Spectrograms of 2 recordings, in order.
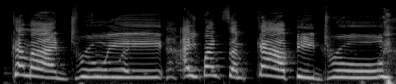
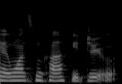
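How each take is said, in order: First: High, loud, drawn-out whine of a plea; performed coffee plea. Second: Said in the usual way. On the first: Shown as a demonstration. Performing for cousin Drew to make her laugh, high loud put-on plea. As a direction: beg loudly in a high put-on voice. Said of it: "And I would go". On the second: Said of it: "She would make me say".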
